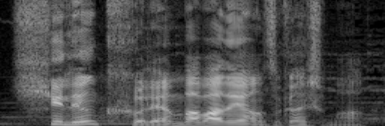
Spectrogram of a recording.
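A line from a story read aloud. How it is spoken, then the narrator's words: Teasing laugh. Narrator (Chinese): 笑他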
